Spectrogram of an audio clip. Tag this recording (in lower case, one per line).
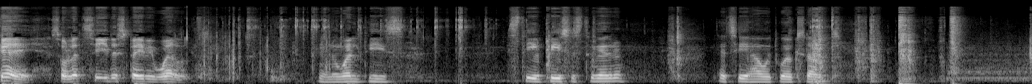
speech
